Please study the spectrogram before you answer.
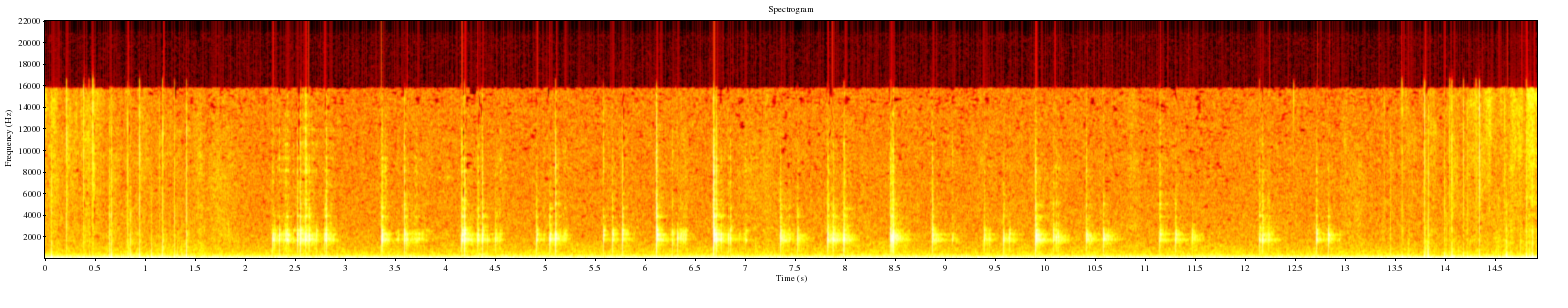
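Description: Fingertips and nails tap and scratch the dark lid and glass sides of a medium glass candle jar with a cream label, filled with wax. Dozens of quiet, sharp clicks and brief glassy pings around 1.7 kHz ring out between soft scratching. A steady low hum sits underneath throughout.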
